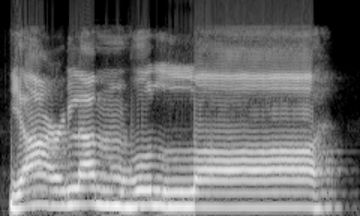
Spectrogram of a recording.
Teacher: 2 چیزیں ہیں، لفظ اللہ سے پہلے زبر یا پیش ہو تو پر پڑھا جاتا ہے۔ اب یہاں پر لفظ اللہ سے پہلے پیش ہے، اس کو اس لیے یہاں پر موٹا کریں گے، پر پڑھیں گے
